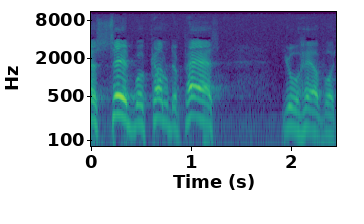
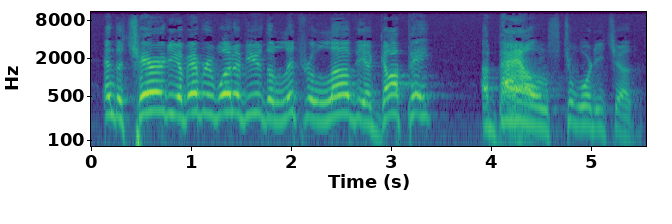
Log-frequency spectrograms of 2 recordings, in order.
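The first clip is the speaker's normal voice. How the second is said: preached scripture reading; 10 dB louder than usual. Acted.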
